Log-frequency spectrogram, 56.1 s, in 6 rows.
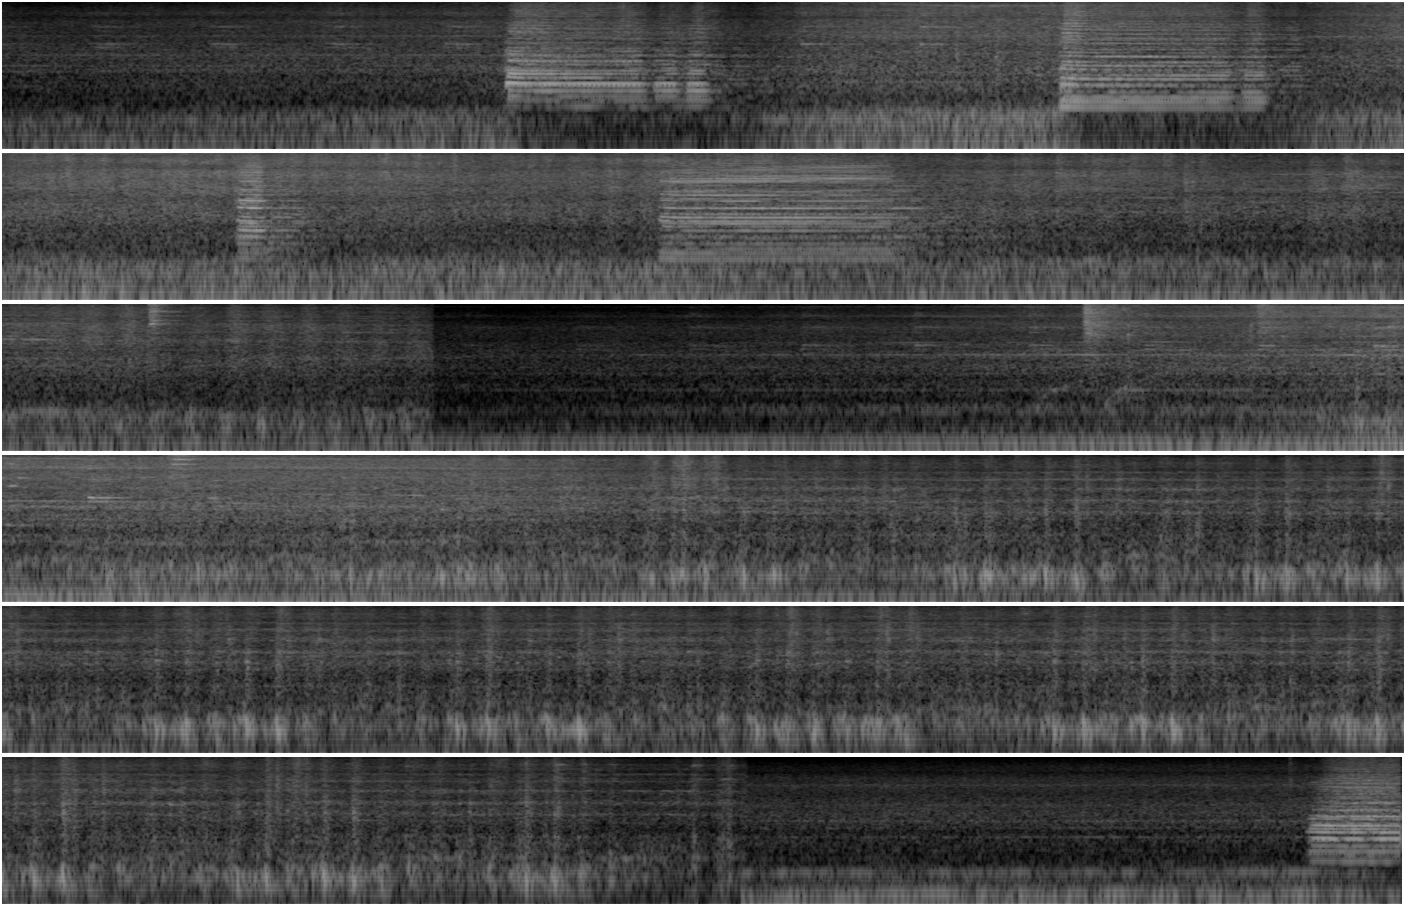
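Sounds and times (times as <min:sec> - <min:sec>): diesel train rumbling past: 0:00.0 - 0:56.0
freight train rumbling: 0:00.0 - 0:56.0
multi-chime train horn: 0:03.4 - 0:05.6, 0:07.0 - 0:08.8, 0:10.9 - 0:11.6, 0:13.8 - 0:15.9, 0:55.4 - 0:56.0
train wheels clacking on rail joints: 0:15.7 - 0:21.6, 0:25.8 - 0:51.7.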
